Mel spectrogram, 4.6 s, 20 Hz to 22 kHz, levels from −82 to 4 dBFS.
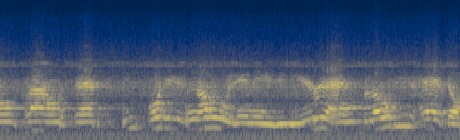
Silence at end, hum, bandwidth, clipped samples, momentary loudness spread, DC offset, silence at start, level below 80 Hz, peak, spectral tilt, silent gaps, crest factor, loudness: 0 s; none; 17.5 kHz; under 0.1%; 6 LU; under 0.1%; 0 s; -48 dBFS; -4 dBFS; -5 dB/octave; none; 14 dB; -16 LUFS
